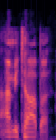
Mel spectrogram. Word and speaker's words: Amitabha: Do you know, how do you pronounce it? – Yeah, Amitabha.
